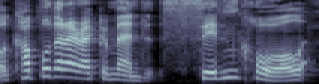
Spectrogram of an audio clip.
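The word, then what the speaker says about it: Syn Cole: A couple that I recommend, Sin Cole, S Y N C O L E, Sin Cole.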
